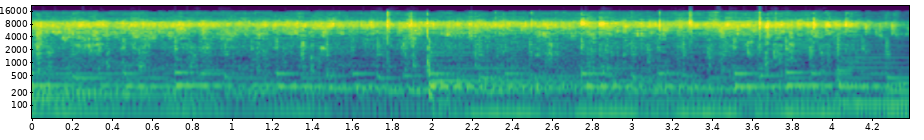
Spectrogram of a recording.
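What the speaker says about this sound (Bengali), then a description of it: "বাকি মাছগুলো এইভাবে ভেজে নিচ্ছি" Rui fish pieces fry in hot oil with a steady, dense sizzle that stays close and even throughout, with no voices over it.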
